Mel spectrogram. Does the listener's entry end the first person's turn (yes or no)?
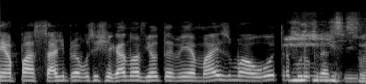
yes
